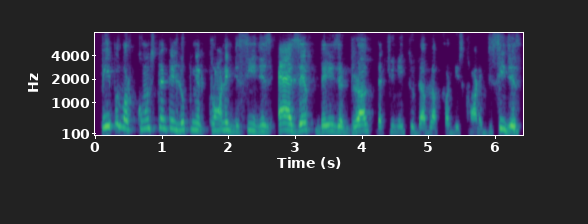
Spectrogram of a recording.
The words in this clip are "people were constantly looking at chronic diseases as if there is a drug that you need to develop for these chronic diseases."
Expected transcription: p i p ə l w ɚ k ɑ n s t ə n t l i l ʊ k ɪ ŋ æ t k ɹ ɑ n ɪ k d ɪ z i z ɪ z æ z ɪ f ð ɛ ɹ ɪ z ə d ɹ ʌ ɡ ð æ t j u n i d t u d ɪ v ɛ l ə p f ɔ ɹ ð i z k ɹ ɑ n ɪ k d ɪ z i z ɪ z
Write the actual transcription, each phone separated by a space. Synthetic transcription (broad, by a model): p i p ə l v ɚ k ɑ n s t ə n t l i l ʊ k ɪ ŋ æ t k ɹ ɑ n ɪ k d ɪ s i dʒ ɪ z æ z ɪ f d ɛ ɹ ɪ z ə d ɹ ʌ ɡ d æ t j u n i d t u d ɪ v ɛ l ə p f ɔ ɹ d i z k ɹ ɑ n ɪ k d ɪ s i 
